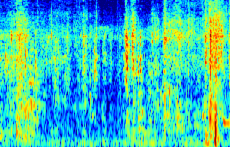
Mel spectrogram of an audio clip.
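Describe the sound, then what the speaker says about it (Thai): Light rain patters in a forest during a mushroom-foraging walk, faint irregular drips and taps with a few louder bursts against quiet background, no speech heard. "ฝนลิน"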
